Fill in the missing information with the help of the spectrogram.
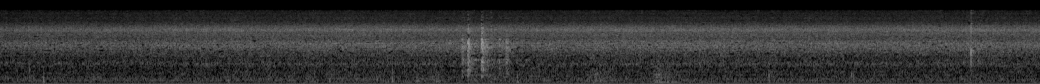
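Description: Grated radish with salt and turmeric frying in olive oil in a pan, a steady sizzle. A couple of short clicks about halfway through.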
